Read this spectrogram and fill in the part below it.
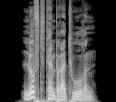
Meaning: plural of Lufttemperatur
- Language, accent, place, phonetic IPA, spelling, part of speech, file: German, Germany, Berlin, [ˈlʊfttɛmpəʁaˌtuːʁən], Lufttemperaturen, noun, De-Lufttemperaturen.ogg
